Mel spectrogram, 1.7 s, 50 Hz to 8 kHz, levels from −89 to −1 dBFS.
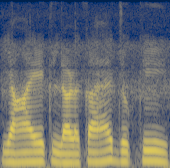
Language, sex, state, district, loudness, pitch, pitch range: Hindi, female, Bihar, Samastipur, -16 LUFS, 125 Hz, 120-130 Hz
